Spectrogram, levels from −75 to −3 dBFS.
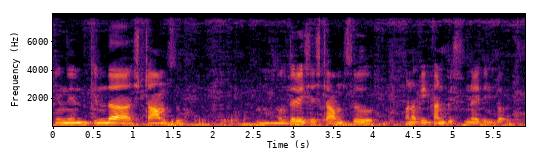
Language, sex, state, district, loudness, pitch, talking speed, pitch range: Telugu, male, Telangana, Mahabubabad, -18 LUFS, 120 Hz, 80 wpm, 115-130 Hz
